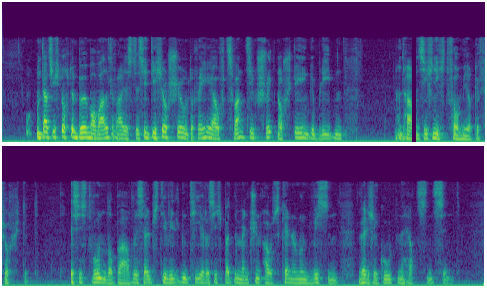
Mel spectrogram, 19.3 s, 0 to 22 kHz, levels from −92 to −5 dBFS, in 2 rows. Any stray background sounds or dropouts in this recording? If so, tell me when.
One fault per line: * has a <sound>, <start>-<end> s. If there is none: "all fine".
* has a dropout, 8.2-8.3 s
